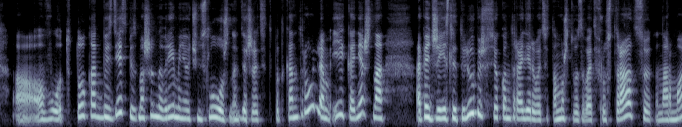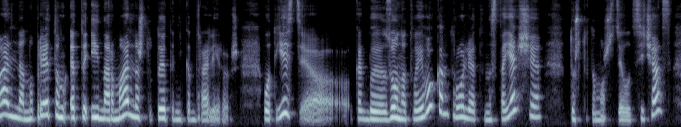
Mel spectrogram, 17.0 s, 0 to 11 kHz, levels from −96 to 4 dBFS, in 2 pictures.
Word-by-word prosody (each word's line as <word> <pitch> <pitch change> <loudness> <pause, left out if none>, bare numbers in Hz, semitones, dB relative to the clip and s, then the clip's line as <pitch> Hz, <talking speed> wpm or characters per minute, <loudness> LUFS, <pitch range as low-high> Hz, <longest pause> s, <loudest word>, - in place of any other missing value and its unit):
а, 200 - -3
вот, 210 +1 -3
то 290 +2 +1
как 295 -3 0
бы 270 -1 +4
здесь 380 +9 0
без 250 -3 -1
машины 255 +1 +2
времени 250 -1 +2
очень 220 0 -2
сложно 230 -2 +2
держать 205 -2 -3
это - - -29
под 215 - -10
контролем. 270 - +1
И, 320 +9 -1
конечно, 255 -1 +1 0.4
опять 265 -5 +5
же, 230 - +4
если 235 0 +3
ты 235 - -2
любишь 345 0 +4
всё 260 -4 -3
контролировать, 225 -5 0
это 195 - -5
может 230 -1 0
вызывать 190 0 -4
фрустрацию, 220 +6 -1
это - - -15
нормально, 230 - +2
но 220 +2 -1
при 310 - -1
этом 305 -6 +3
это 255 0 0
и 260 0 +4
нормально, 250 +7 +4
что 260 +2 -11
ты 240 - +3
это 235 -2 +2
не 205 - -5
контролируешь. 210 +2 -8 0.3
Вот 215 0 -1
есть, 360 +6 0
а, 320 -1 -7
как 220 -2 -4
бы 205 -2 +2
зона 245 -3 +4
твоего 230 +5 +2
контроля, 310 -9 0
это 215 -3 -2
настоящее, 260 - -2 0.3
то, 215 - -5
что 205 +3 -8
ты 185 - -10
можешь 205 +3 -7
сделать 100 -1 -5
сейчас, 345 - -3
240 Hz, 200 wpm, -23 LUFS, 215-280 Hz, 0.4 s, опять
